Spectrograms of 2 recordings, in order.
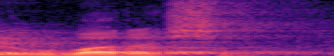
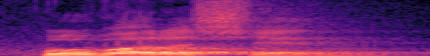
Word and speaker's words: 우바르신: 우바르신 이게 뭐냐 그러면 우자가 접속사 우예요. 그리고 바르신 메대와 바르신이 페르시아예요. 발음이 그래요. 원래 바르신은 뭐냐 그러면 여기 성경에는 뭐라고 되어 있죠? 다시 한번 볼게요. 베레스라고 나와 있어요. 28절에 보니까 베레스라고 되어 있는 것은 이게 아람어예요. 그런데 이걸 히브리어로 바꾸잖아요. 그러면 바르신, 파르신 이렇게 발음이 돼요.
